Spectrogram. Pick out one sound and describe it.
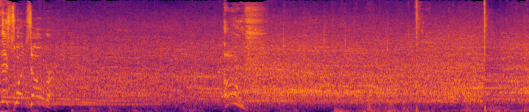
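A large crowd cheers and murmurs steadily.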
